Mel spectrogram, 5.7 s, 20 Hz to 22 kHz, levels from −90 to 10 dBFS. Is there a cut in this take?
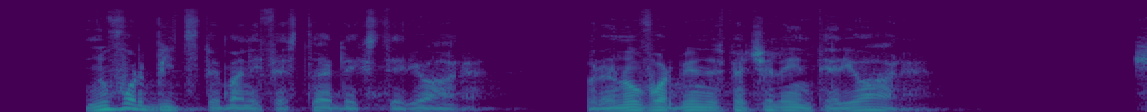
yes; 2 cuts; at 1.0 s, 2.7 s

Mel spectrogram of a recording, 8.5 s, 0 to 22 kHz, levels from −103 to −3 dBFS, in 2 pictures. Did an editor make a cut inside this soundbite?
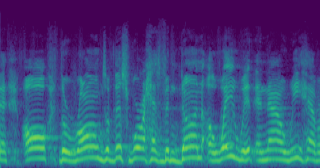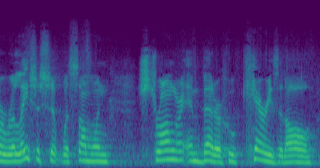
no; 0 cuts

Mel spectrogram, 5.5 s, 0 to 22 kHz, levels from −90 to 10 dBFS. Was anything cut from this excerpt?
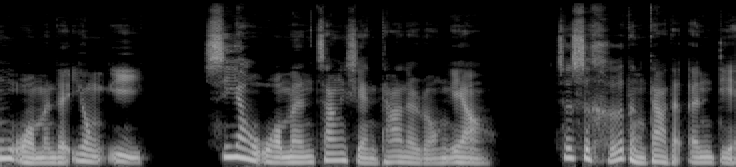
no; 0 cuts

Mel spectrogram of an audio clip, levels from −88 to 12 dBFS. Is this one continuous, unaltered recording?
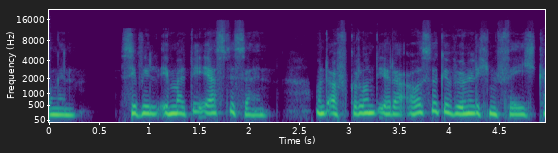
yes; 0 cuts

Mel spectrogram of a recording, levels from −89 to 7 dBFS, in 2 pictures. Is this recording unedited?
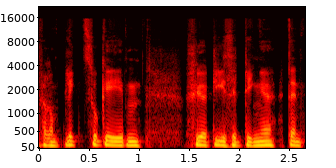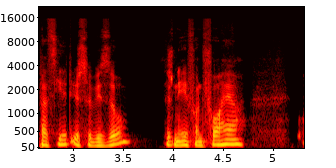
no; 2 cuts; at 2.4 s, 4.0 s

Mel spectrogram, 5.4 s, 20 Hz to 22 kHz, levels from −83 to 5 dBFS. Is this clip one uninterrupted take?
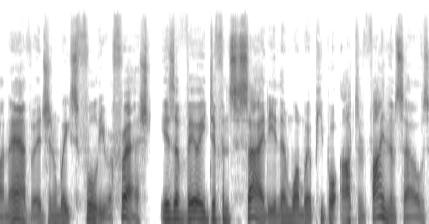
yes; 0 cuts

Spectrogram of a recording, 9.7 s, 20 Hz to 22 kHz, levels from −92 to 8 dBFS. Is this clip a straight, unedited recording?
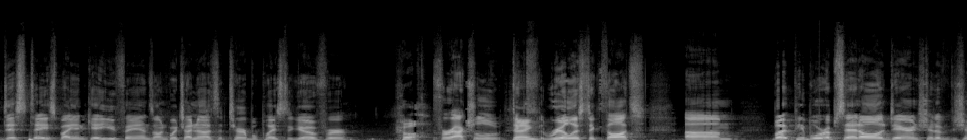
no; 3 cuts; at 1.7 s, 4.3 s, 5.1 s

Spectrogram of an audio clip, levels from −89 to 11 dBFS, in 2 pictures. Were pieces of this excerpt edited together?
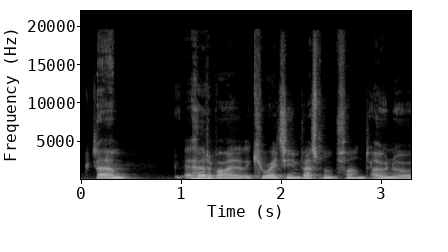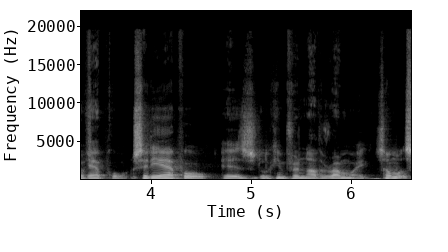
yes; 4 cuts; at 1.0 s, 1.3 s, 2.9 s, 3.4 s

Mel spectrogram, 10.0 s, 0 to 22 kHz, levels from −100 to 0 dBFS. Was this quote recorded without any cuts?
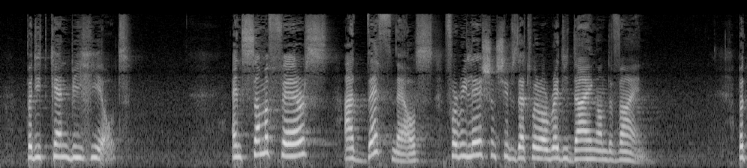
yes; 0 cuts

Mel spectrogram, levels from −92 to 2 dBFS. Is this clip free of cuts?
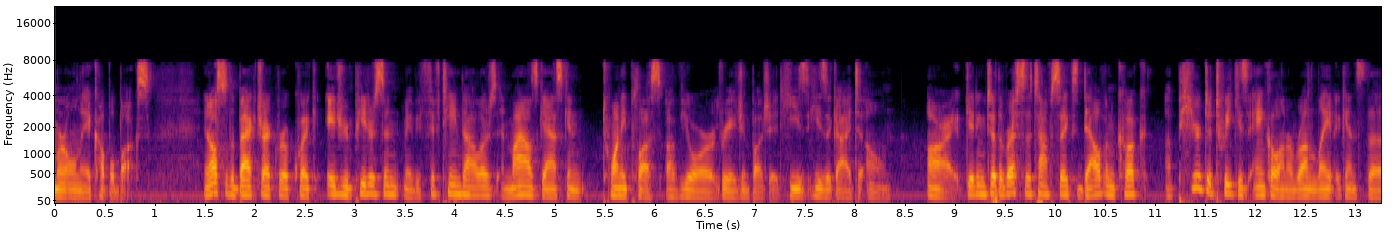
yes; 0 cuts

